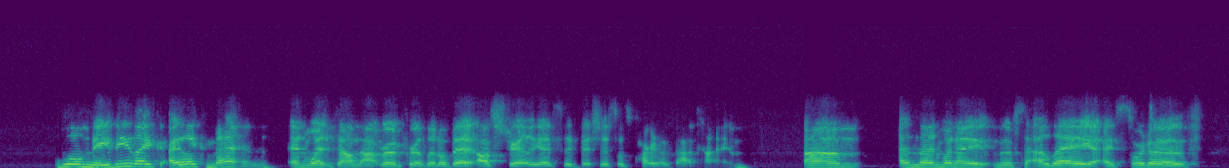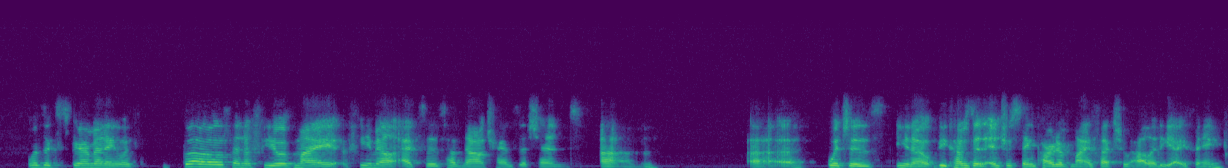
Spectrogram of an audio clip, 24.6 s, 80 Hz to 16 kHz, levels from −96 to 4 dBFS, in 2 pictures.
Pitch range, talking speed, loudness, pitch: 160-195 Hz, 155 wpm, -26 LUFS, 175 Hz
